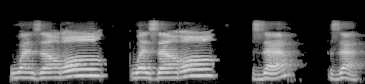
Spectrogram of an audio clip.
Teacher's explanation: Terdapat juga suara seruan yang tajam ketika zai ini dibaca. Ro ro dibaca dengan tebal , ya, panjangnya dua harakat.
